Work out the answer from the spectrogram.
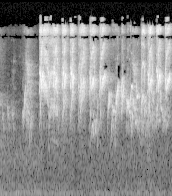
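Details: Caged red-whiskered bulbuls competing in a Thai singing match where phrases are counted: a loud, continuous run of sharp, bright chirps and whistles pulsing several times a second.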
